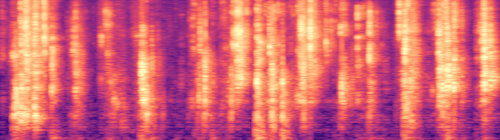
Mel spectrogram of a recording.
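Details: American Bully named Kotetsu, a male dog, crunching on a duck spine jerky treat; loud, sharp crackling bites arrive in clusters about every half second, separated by brief quiet gaps.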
